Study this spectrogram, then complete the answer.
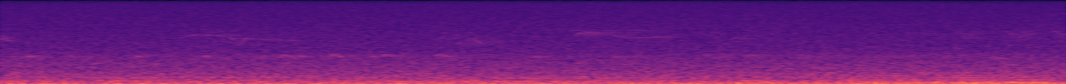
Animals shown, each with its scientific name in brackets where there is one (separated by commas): Eastern Wood-Pewee (Contopus virens), American Crow (Corvus brachyrhynchos)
